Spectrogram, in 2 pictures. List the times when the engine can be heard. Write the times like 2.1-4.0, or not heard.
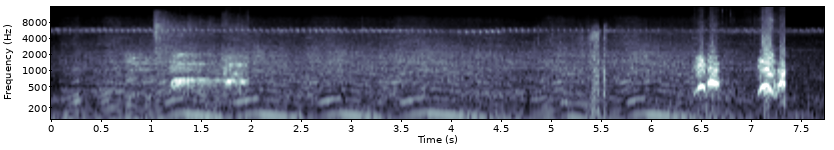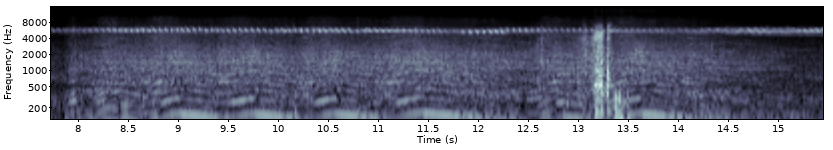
0.0-15.4.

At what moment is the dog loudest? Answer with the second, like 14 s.
7 s.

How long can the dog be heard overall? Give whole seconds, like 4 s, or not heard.
3 s.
